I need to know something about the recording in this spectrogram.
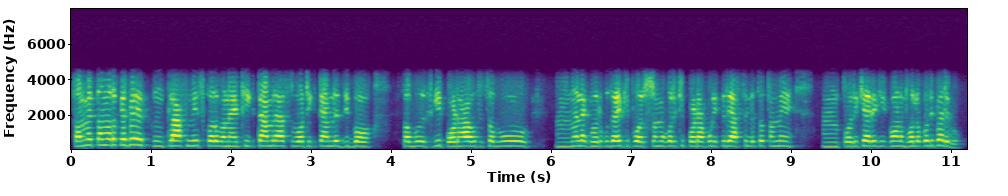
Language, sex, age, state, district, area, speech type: Odia, female, 45-60, Odisha, Kandhamal, rural, conversation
